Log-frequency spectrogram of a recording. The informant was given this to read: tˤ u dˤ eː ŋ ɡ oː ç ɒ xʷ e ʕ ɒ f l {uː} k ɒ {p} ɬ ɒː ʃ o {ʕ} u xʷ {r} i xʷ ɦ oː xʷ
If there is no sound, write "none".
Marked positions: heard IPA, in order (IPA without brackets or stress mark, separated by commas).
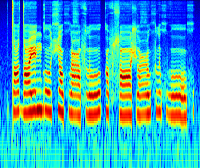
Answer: oː, f, ʕ, l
